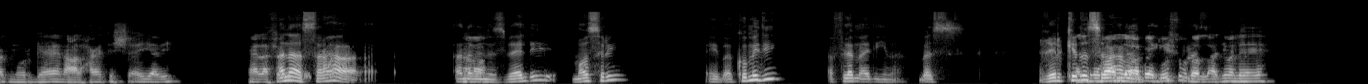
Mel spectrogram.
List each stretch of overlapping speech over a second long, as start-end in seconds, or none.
10.8-12.2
